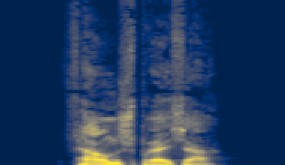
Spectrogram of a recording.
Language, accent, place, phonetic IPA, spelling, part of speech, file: German, Germany, Berlin, [ˈfɛʁnˌʃpʁɛçɐ], Fernsprecher, noun, De-Fernsprecher.ogg
- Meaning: telephone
